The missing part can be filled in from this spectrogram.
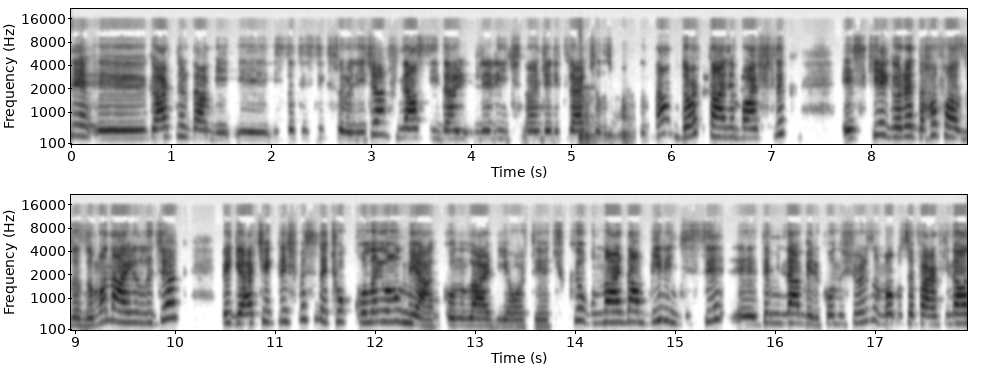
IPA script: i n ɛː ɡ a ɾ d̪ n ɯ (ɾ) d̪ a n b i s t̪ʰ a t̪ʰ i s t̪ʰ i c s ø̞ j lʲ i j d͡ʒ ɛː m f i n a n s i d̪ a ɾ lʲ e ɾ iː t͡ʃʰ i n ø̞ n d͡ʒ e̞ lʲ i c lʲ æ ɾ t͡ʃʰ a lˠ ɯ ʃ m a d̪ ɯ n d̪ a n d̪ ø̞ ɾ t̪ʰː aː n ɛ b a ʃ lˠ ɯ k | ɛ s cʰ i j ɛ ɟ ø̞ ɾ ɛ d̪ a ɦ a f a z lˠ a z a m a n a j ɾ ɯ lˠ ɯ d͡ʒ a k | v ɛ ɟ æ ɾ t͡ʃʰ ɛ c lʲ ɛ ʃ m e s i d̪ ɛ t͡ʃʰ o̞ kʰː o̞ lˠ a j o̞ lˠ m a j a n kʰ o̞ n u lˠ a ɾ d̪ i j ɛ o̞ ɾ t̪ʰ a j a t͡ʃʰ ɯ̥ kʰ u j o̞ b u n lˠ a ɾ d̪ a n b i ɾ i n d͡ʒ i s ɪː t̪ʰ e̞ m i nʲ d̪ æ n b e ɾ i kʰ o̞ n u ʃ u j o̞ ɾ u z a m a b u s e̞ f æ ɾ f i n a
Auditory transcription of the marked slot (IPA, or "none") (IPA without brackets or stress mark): ɾ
